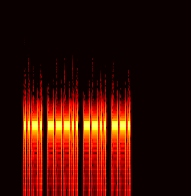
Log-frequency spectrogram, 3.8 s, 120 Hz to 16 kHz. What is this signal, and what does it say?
Morse code, heard as a keyed tone, about 29 wpm, 700 Hz. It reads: F8ZG
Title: DXCC-100 Call Signs - 4 Characters - 30wpm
